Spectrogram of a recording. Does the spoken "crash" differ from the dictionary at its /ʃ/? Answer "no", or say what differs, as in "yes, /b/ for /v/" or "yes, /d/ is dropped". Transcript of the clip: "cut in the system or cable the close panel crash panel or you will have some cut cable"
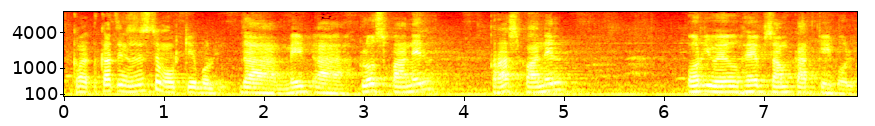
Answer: yes, /s/ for /ʃ/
